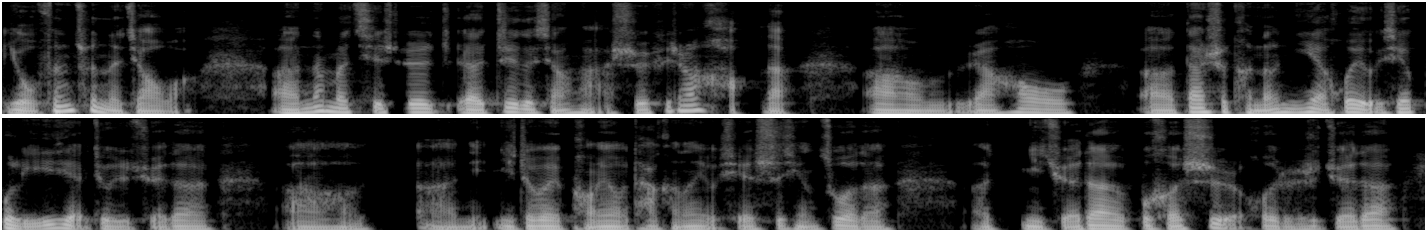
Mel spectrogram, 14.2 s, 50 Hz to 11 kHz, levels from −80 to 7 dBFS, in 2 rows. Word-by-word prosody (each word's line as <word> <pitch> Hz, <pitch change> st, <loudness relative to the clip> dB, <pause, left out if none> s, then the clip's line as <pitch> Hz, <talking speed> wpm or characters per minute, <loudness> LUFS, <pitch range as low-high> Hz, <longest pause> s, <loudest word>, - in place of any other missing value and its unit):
有 75 Hz, -, +3 dB
分 145 Hz, -, +4 dB
寸 165 Hz, -, +2 dB
地 80 Hz, -, +2 dB
交 75 Hz, +1 st, 0 dB
往。 70 Hz, -, -7 dB, 0.4 s
啊， 95 Hz, -, +3 dB
那 125 Hz, +8 st, +3 dB
么 115 Hz, -4 st, +4 dB
其 115 Hz, 0 st, -2 dB
实 115 Hz, 0 st, +2 dB
这 105 Hz, -, -9 dB
呃， 90 Hz, -, +6 dB
这 120 Hz, +5 st, +2 dB
个 100 Hz, -, +3 dB
想 85 Hz, +1 st, -2 dB
法 95 Hz, 0 st, -4 dB
是 90 Hz, +3 st, -2 dB
非 135 Hz, +9 st, -4 dB
常 155 Hz, +1 st, +3 dB
好 160 Hz, -, -9 dB
的。 -, -, -2 dB, 0.3 s
呃， 80 Hz, -3 st, 0 dB
然 80 Hz, -1 st, -1 dB
后 95 Hz, -2 st, 0 dB, 0.3 s
呃， 85 Hz, -1 st, 0 dB
但 120 Hz, +7 st, +4 dB
是 115 Hz, -, 0 dB
可 -, -, -2 dB
能 90 Hz, +7 st, +3 dB
你 105 Hz, -, 0 dB
也 110 Hz, -4 st, +4 dB
会 110 Hz, +6 st, +4 dB
有 -, -, +4 dB
一 -, -, -2 dB
些 110 Hz, +4 st, +2 dB
不 115 Hz, 0 st, +3 dB
理 85 Hz, +4 st, +2 dB
解。 110 Hz, -2 st, +3 dB
就 85 Hz, -, -2 dB
是 80 Hz, -, -3 dB
觉 75 Hz, -, -6 dB
得， 80 Hz, 0 st, -1 dB, 0.3 s
啊， 75 Hz, 0 st, -3 dB, 0.2 s
呃， 75 Hz, -2 st, -5 dB
你 75 Hz, -, -5 dB
你 80 Hz, -, -1 dB
这 85 Hz, -, +1 dB
位 85 Hz, -1 st, +5 dB
朋 80 Hz, -1 st, -2 dB
友 80 Hz, -1 st, +3 dB
他 85 Hz, -3 st, -4 dB
可 85 Hz, -, -5 dB
能 80 Hz, +2 st, +1 dB
有 85 Hz, -, -2 dB
些 80 Hz, -, -4 dB
事 80 Hz, +2 st, -4 dB
情 80 Hz, -3 st, -2 dB
做 85 Hz, +2 st, +1 dB
的， 80 Hz, -1 st, -3 dB, 0.4 s
呃， 75 Hz, -, -5 dB
你 80 Hz, -, 0 dB
觉 75 Hz, +2 st, -1 dB
得 95 Hz, -4 st, +4 dB
不 95 Hz, -, -2 dB
合 85 Hz, 0 st, +1 dB
适， 90 Hz, -, 0 dB
或 85 Hz, -, -1 dB
者 75 Hz, -1 st, -5 dB
是 80 Hz, -, -3 dB
觉 75 Hz, -1 st, -1 dB
得， 90 Hz, +1 st, +1 dB
85 Hz, 305 characters per minute, -23 LUFS, 80-100 Hz, 0.4 s, 呃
